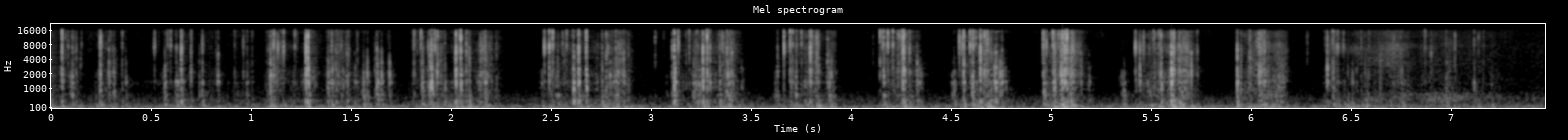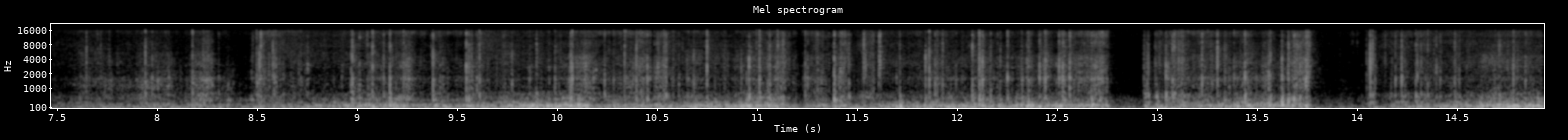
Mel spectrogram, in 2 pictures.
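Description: Long nails scratch the sides and lid of a small hollow hard makeup case covered in woven-texture yellow faux leather. For the first several seconds the scratching comes in quick, rapidly repeated strokes with brief gaps, then settles into a steady, rough, continuous scraping. The sound is dry and papery, with a dull hollow thump underneath.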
